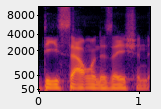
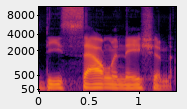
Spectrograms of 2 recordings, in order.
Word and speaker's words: desalination: I have to correct you because you made the same mistake that I made in saying desalinization. It's desalination. We keep throwing, it's a hard word. I keep throwing that extra syllable or two in there, desalinization, but it's not.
